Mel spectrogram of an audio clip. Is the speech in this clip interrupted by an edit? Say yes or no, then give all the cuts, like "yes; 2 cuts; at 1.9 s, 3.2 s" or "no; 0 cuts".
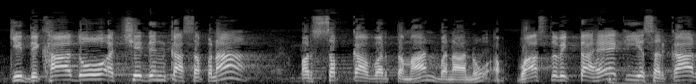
yes; 1 cut; at 5.1 s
